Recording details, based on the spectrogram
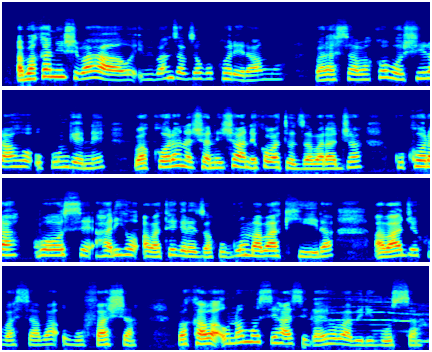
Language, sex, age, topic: Rundi, female, 25-35, education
